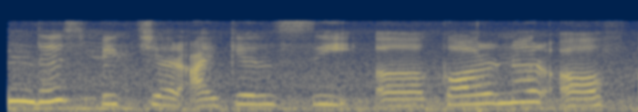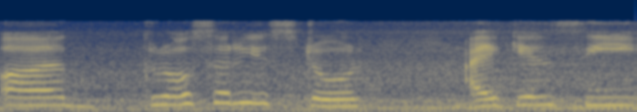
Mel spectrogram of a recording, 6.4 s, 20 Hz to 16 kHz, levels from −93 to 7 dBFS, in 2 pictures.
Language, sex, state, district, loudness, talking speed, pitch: English, female, Odisha, Nuapada, -18 LUFS, 150 wpm, 250 Hz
